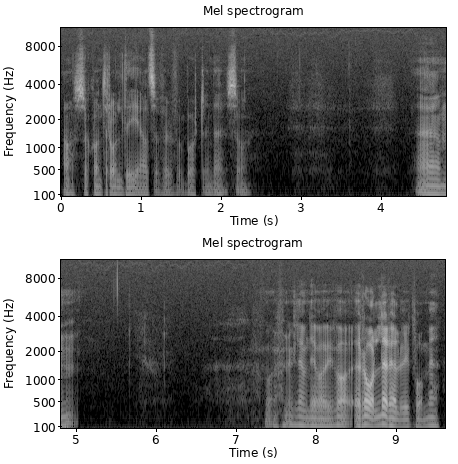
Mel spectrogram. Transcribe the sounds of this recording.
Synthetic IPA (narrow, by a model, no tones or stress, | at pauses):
ʔɑːsɔkʰɔnt̪ʰɾʔɔ̰ld̪ɪa̰lt̪sɔfœɾɔfo̰ːbɔʈːd̪ɛnd̪æːɾsɔ̰ | vnʉ̟ːɡlɛmd̪əjavaɾvɪva̰ɾɔlːəɾhœld̪əvɪpʰɔmɛ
